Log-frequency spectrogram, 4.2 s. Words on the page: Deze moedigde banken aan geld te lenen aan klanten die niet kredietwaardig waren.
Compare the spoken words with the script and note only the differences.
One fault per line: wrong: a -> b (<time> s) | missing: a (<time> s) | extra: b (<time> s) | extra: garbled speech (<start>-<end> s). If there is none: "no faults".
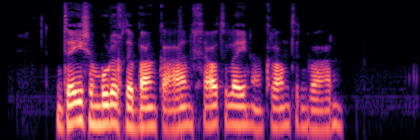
missing: die niet kredietwaardig (3.1 s)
